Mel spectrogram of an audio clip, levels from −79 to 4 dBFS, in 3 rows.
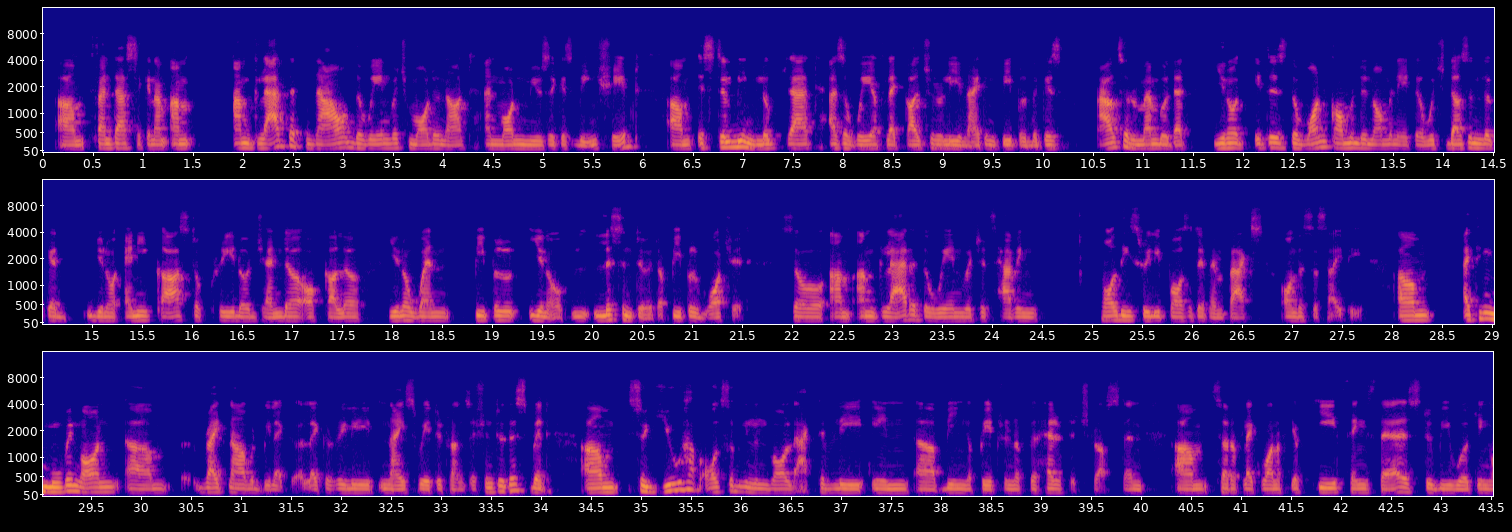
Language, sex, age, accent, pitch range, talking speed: English, male, 20-39, Indian, 100-115 Hz, 200 wpm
